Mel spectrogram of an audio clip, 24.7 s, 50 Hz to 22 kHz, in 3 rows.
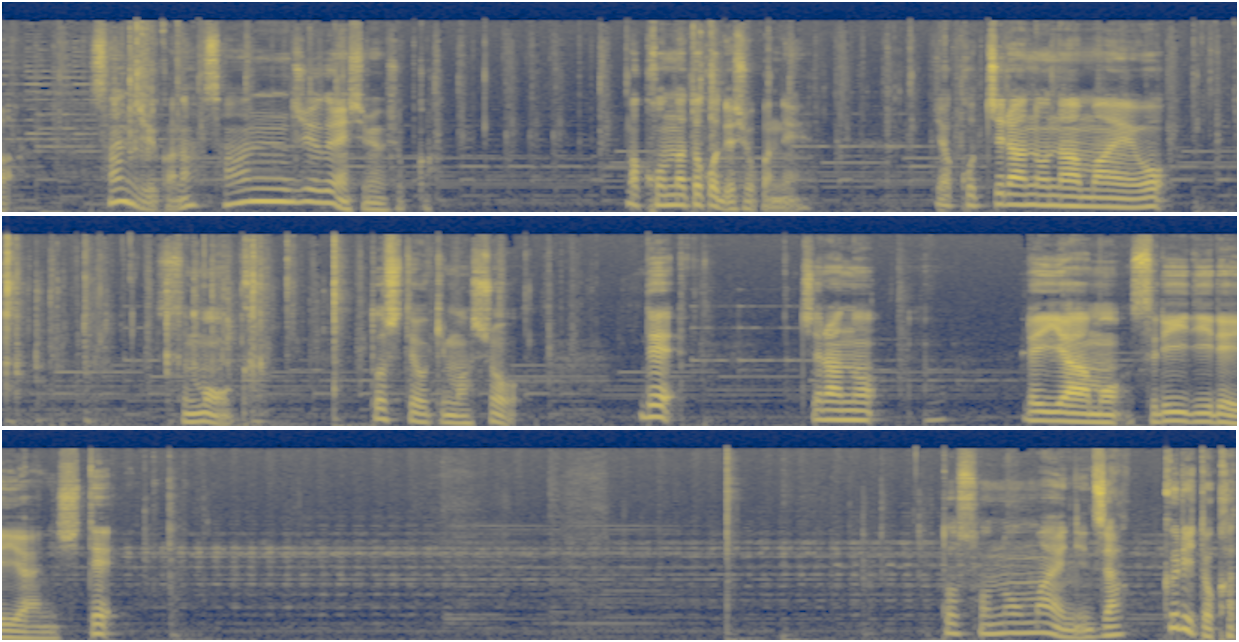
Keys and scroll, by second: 22.4 ctrl+z.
